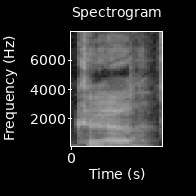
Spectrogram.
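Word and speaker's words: cœur: It's pronounced coeur.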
